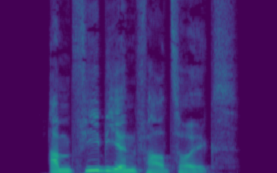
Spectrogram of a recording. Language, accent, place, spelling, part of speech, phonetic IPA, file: German, Germany, Berlin, Amphibienfahrzeugs, noun, [amˈfiːbi̯ənˌfaːɐ̯t͡sɔɪ̯ks], De-Amphibienfahrzeugs.ogg
- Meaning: genitive singular of Amphibienfahrzeug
